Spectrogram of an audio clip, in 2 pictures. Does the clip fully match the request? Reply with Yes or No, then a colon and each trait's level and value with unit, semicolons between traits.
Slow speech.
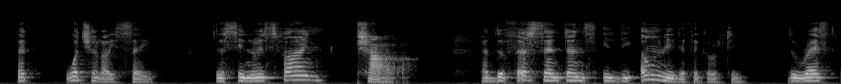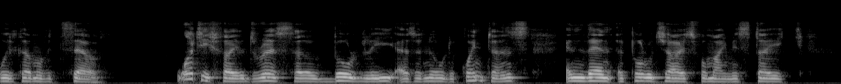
No: average, 145 wpm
